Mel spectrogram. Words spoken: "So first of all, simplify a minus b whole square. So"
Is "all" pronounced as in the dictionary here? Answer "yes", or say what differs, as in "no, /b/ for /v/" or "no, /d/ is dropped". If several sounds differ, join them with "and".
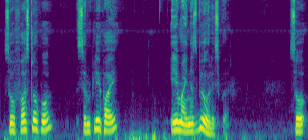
yes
